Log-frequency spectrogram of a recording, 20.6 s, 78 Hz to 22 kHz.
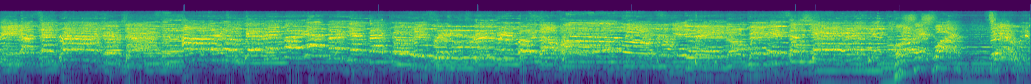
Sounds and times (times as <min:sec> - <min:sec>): Choir: 0:00.0 - 0:20.6.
